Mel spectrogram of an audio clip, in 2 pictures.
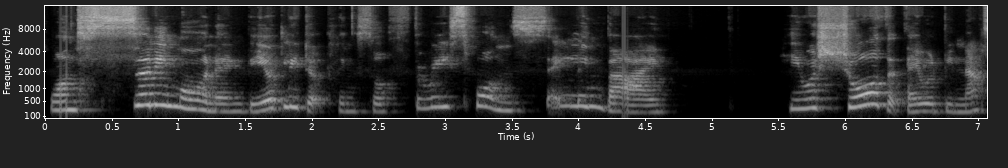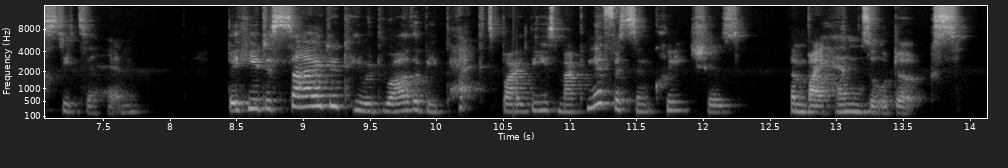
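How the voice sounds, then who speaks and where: A woman narrates a children's story expressively and deliberately. Her voice is fairly high, with very lively intonation, and the room around it is audibly echoey. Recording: echoey, roomy sound.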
